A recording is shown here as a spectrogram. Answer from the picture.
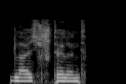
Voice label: "gleichstellend", German; adjectives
